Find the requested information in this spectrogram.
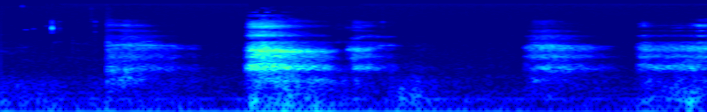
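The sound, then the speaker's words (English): Heavy, ragged breathing of a person struggling to regain their breath: a few loud inhales and exhales separated by short pauses, one sharper gasp louder than the rest, with no talk. “Not doing a very good job at regaining my breath right now.”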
